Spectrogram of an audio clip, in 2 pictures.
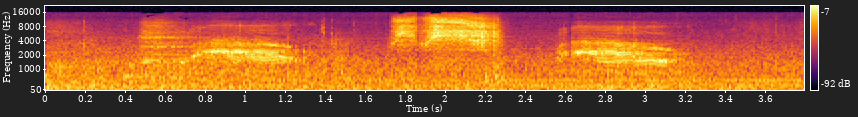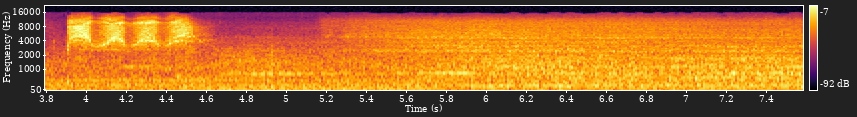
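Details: Fluffy female kitten being petted after nearly scratching: two soft, wavering meows about two seconds apart, between bursts of a person's sharp 'psst' calls, then a steady hiss of background noise.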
